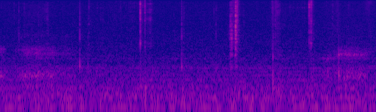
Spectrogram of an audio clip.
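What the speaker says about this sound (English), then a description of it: "So I'm going to take that one and cut it just past the root" Several crisp snips of scissors cutting a succulent stem just past the root, sharp isolated clicks spaced about a second apart, close and quiet against a soft background.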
